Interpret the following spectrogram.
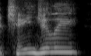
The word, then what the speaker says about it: Changelly: Is it chang or changely? But either way is fine. Yeah, ch changely is the way we pronounce it.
